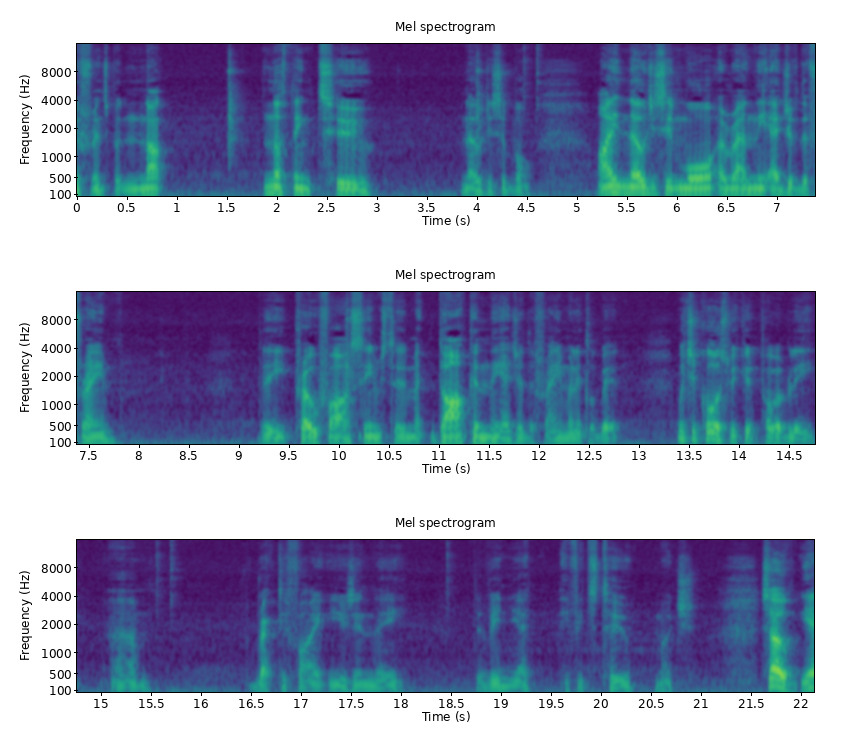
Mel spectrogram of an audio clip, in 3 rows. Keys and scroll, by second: 1.5 Left, 2.4 Right, 4.0 Left, 6.0 Right, 10.0 Left.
